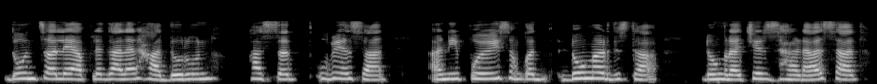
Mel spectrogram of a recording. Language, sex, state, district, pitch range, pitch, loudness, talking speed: Konkani, female, Goa, North and South Goa, 225-260 Hz, 245 Hz, -17 LUFS, 115 wpm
